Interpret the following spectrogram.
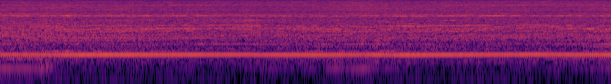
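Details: Hoover Concepts self-propelled vacuum on luxury carpet with the drive engaged, moved back and forth; motor pitch changes as the gears change. Steady, even motor hum with a constant high tone and airy rush, no rattles or surging; normal running.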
